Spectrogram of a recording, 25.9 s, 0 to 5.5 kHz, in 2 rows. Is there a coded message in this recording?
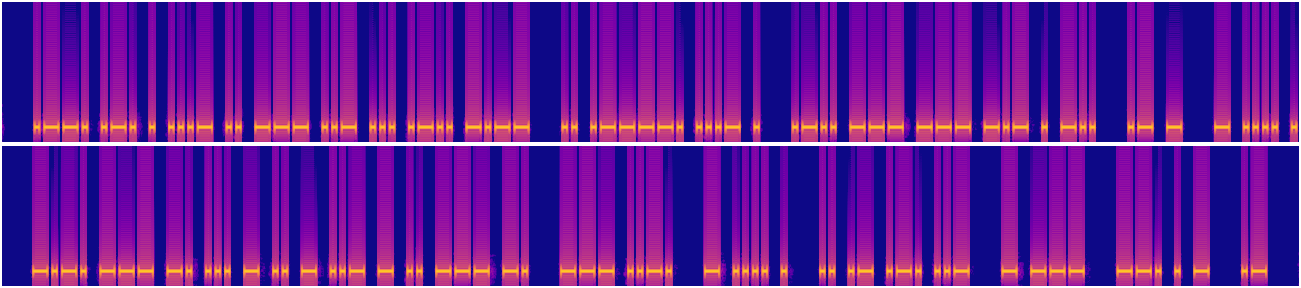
Yes: Morse code from 0.3 to 25.6 s, heard as a keyed tone, about 25 wpm, 600 Hz. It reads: PREVIOUSLY I'VE LOOKED AT THE CONSTITUTION OF THE IARU TO GET A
